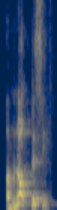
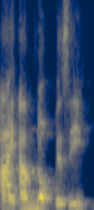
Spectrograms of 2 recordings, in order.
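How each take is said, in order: First: The words 'I am' are contracted to 'I'm'. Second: The words 'I am' are said in full. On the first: The speaker calls it right. "I say" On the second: The speaker calls it wrong. "I don't say"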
